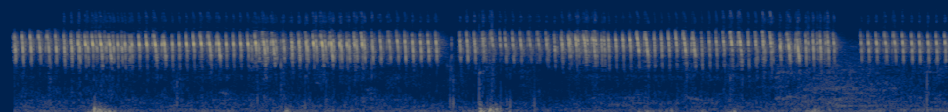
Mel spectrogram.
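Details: Bar-winged prinia singing loudly in a rapid, sustained trill of high, buzzy repeated notes, about ten per second, with brief pauses, faint low thumps beneath.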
